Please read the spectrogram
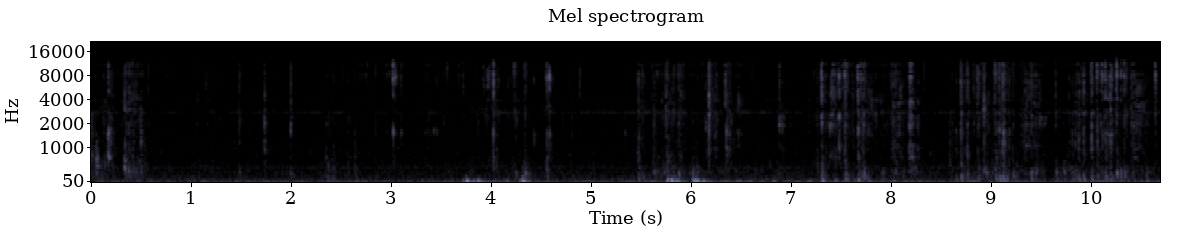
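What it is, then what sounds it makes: Bar soap being shaved. A solid green bar of soap is carved and shaved with a metal utility knife blade, flakes piling up. Quiet, crisp scraping and cutting ticks come in irregular bursts over a low background hum, with a few sharper, louder cuts around the middle.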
